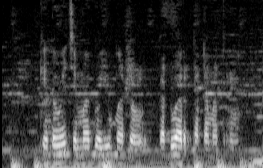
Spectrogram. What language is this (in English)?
Luo (Kenya and Tanzania)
